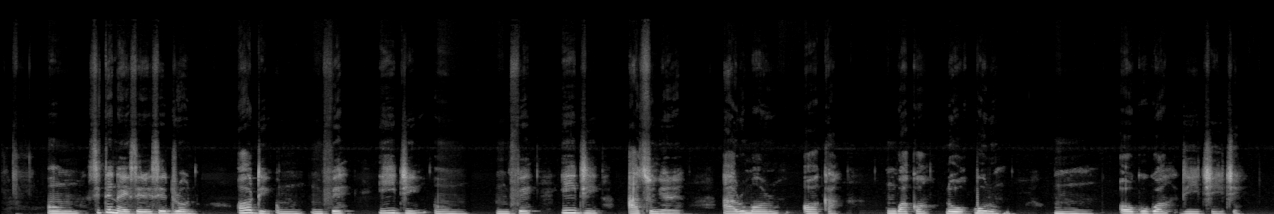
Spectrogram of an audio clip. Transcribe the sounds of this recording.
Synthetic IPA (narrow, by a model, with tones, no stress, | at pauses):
ɔ˨m̩˨si˦te˦na˨e˨se˨ɾe˨se˦dɾo˦˨n̩˨ | ɔ˦dɪ˨m̩˨fe˦ | i˦d͡ʒi˦˨ | m̩˨fe˦ | i˦d͡ʒi˦ | a˦tʊ˨ɲe˨ɾe˨ | a˨ɾʊ˦mɔ˦ɾʊ˦ | ɔ˦ka˨ | ŋ̩˦ɡʷa˦kɔ˦ | no˨k͡pu˦ɾu˨ | m̩˨ | ɔ˨ɡʷʊ˦ɡʷɔ˦di˦i˦t͡ʃi˦i˦t͡ʃe˨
